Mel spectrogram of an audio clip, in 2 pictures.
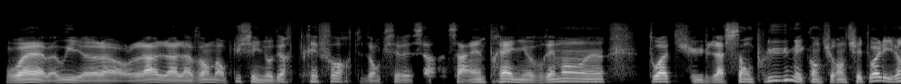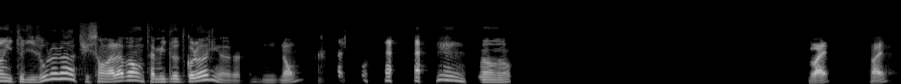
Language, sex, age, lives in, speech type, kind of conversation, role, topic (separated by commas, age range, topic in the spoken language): French, male, 50-54, Portugal, conversation, unstructured, none, As-tu une odeur qui te rappelle un moment spécial ?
